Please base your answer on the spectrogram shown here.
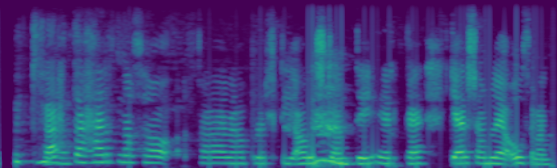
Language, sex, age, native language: Icelandic, female, 11, Polish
